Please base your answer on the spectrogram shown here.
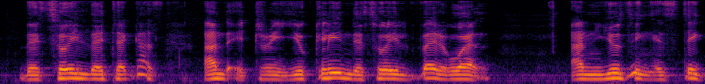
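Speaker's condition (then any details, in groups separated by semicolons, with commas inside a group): Neurological disease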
